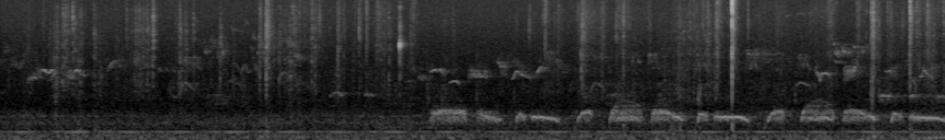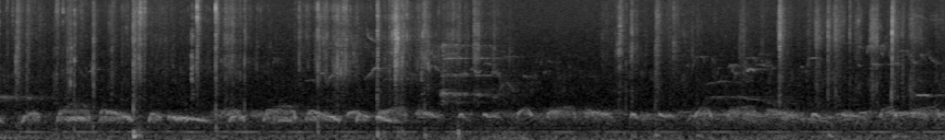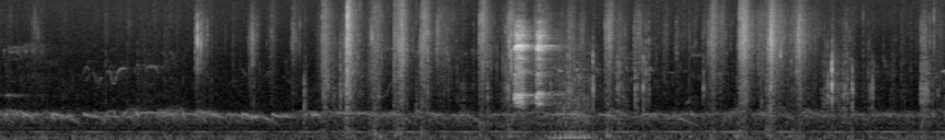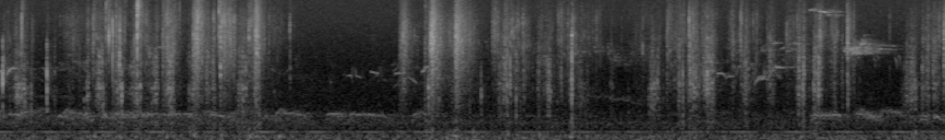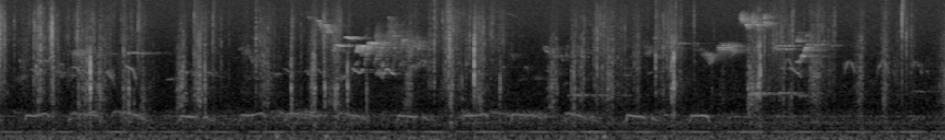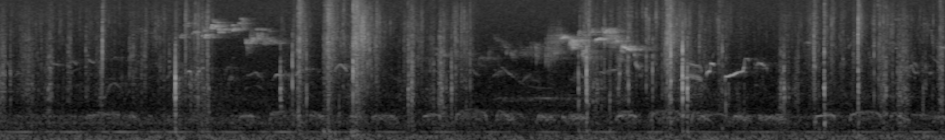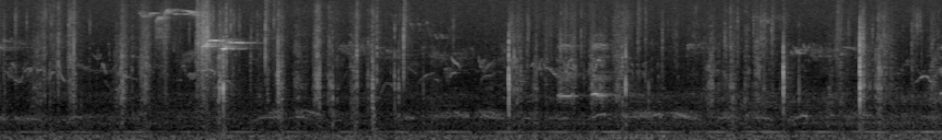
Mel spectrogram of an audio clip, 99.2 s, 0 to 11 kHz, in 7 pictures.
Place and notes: the wood wakes up ... pre-amped mics in SASS ... bird calls ... song ... from tawny owl ... pheasant ... wood pigeon ... red-legged partridge ... buzzard ... robin ... blackbird ... song thrush ... wren ... background noise and traffic ... something walks through at 17:00 ... could be roe deer ...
